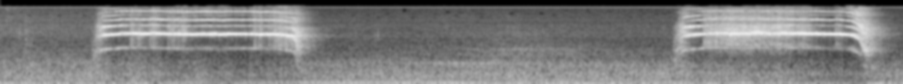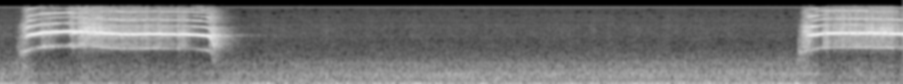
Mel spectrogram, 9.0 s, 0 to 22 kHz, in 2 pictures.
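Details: Brown-eared bulbul (Hypsipetes amaurotis) screaming after being barred from a balcony feeder, 9 February 2022: four loud, harsh, drawn-out shrill screeches, each about a second long, with brief gaps, against a quiet background.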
